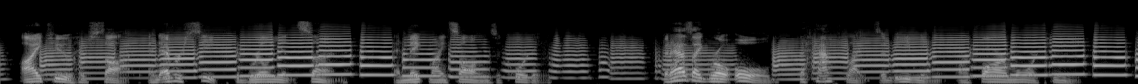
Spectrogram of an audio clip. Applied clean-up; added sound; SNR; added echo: none; Trumpet; -5 dB; none.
